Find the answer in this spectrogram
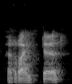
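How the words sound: It is said in an Indian accent. "The Indian accent would be a writer"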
